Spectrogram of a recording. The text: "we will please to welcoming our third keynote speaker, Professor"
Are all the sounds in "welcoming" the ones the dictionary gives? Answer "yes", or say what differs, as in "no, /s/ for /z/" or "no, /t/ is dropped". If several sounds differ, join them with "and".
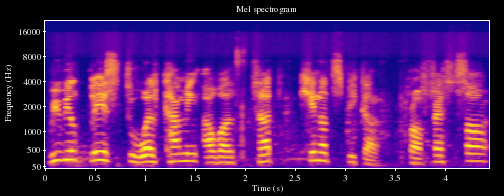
yes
